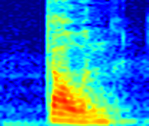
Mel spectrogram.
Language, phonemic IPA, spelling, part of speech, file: Dutch, /ˈtɑuwə(n)/, touwen, adjective / noun, Nl-touwen.ogg
- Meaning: plural of touw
